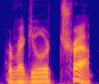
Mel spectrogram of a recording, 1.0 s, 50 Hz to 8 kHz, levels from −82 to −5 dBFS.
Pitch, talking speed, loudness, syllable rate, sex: 115 Hz, 180 wpm, -19 LUFS, 5.8 syllables/s, male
